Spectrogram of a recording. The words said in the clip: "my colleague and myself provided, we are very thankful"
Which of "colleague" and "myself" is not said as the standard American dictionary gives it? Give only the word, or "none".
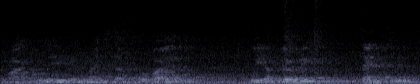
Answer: myself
